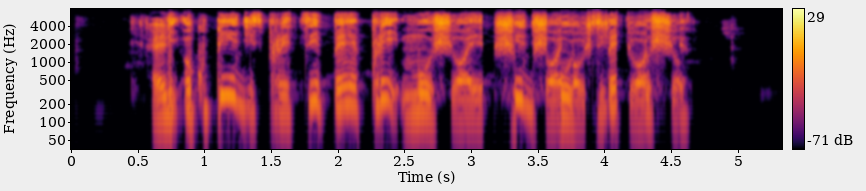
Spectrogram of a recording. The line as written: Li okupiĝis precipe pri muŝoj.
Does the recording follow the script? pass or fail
fail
